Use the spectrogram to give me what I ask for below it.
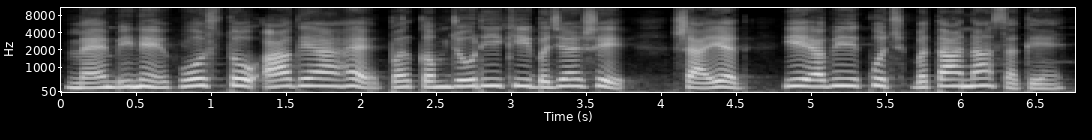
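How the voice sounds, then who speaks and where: A woman voicing a calm male hospital doctor who explains a patient's condition in an audio story. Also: a little high, slow pace, clear, resonant tone, dry recording, clean studio sound. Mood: explaining. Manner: matter-of-fact, explaining.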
